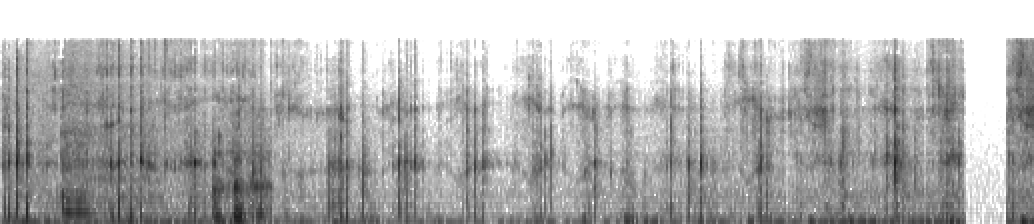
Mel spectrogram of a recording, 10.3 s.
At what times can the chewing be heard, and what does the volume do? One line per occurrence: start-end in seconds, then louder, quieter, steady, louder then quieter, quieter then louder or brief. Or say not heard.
0.0-10.2 quieter then louder.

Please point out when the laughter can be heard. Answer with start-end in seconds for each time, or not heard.
2.1-2.8.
